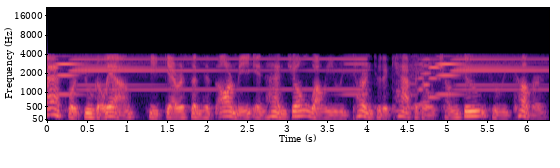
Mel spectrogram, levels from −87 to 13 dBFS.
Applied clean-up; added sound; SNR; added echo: none; Harmonica; 7 dB; reverberation time 0.2 s.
